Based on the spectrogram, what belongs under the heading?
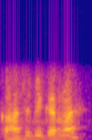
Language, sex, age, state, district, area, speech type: Urdu, male, 30-45, Delhi, South Delhi, urban, conversation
